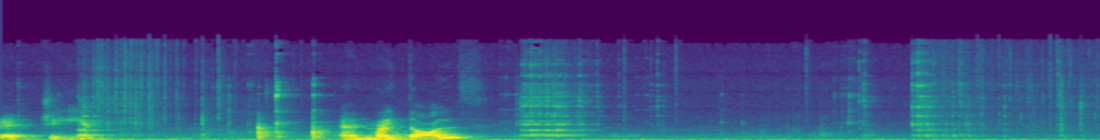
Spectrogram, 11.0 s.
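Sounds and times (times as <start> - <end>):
lentils frying in hot oil: 0.5 - 2.9, 5.1 - 7.0, 8.0 - 11.0.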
